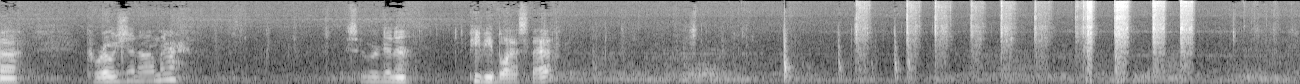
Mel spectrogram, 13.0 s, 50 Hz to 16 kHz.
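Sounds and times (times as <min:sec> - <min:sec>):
aerosol can spraying bursts: 0:08.5 - 0:12.0.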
